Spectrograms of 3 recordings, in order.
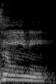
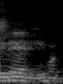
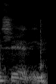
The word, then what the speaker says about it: Shani: She says Shahini when she's in front of people and she wants them to say it right. But in the house or around family, it's Shani. Everybody calls me Shani.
